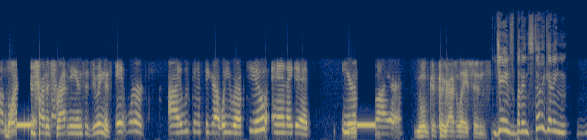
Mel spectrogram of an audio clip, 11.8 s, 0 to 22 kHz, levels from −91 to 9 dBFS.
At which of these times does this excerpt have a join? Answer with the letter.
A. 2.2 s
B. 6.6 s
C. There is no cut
A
